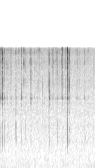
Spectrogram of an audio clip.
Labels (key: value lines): label: ambient
recorder: HydroMoth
